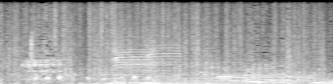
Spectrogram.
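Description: Minecraft sheep bleat several times in a row, wavering nasal game sounds that overlap one another, heard over steady background game noise with no talk.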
